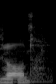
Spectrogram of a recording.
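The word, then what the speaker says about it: Greenwold: Vold, Greenvolt. spelled like WOLD, like a German W.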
